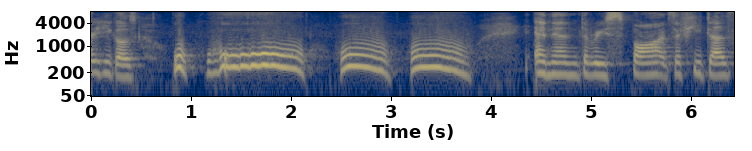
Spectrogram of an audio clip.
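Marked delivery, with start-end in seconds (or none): 0.8-3.8 high, loud hooting owl call; a loud owl woo, woo; owl greeting hoot. Retold or imitated. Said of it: "the way he would greet".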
